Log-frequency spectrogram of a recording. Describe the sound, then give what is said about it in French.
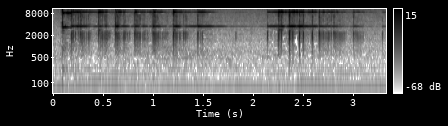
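A doorbell at a door off a building's landing rings in two bursts of rapid, high-pitched metallic trills with a brief pause between them, fairly loud and with no voices. “Il est arrivé au palier. Il va sonner.”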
